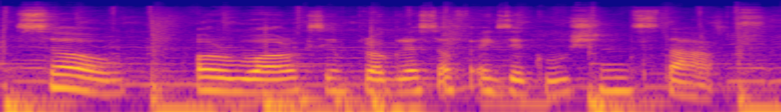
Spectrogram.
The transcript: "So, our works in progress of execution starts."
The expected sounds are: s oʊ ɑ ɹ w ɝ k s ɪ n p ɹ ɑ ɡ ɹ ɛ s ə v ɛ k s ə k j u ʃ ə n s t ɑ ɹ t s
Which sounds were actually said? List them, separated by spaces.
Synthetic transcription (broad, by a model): s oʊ ɑ ɹ w ɝ k s ɪ n p ɹ ɑ ɡ ɹ ɛ s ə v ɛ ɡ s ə k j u ʃ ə n s t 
